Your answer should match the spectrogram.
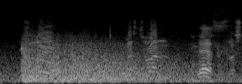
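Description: Rocket engines at liftoff: a sudden loud rush of noise starts about a quarter second in and holds steady, with a voice faintly under it.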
